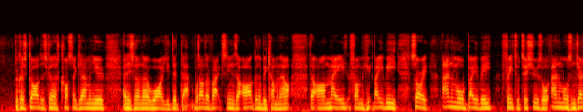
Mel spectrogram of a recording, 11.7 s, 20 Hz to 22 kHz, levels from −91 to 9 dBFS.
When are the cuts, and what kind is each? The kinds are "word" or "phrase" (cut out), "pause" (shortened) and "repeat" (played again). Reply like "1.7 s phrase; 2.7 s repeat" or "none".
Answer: 4.0 s word; 7.4 s word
